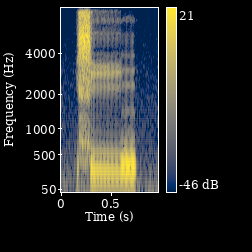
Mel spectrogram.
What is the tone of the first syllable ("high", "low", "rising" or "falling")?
low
